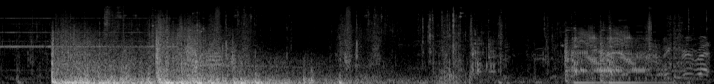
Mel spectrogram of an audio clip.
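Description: Frag grenade going off in a shooter video game: a deep, loud boom bursts in early and rumbles out over a couple of seconds, followed by scattered game noises and another low rumble near the end.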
